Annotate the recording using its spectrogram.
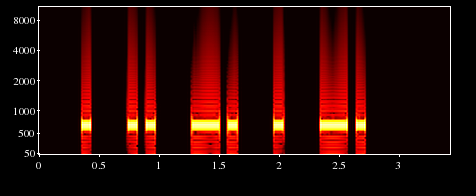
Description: Morse code, heard as a keyed tone, about 16 wpm, 680 Hz. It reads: EINEN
